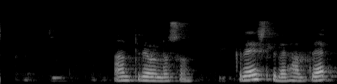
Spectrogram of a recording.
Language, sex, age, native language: Icelandic, female, 60-69, Icelandic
